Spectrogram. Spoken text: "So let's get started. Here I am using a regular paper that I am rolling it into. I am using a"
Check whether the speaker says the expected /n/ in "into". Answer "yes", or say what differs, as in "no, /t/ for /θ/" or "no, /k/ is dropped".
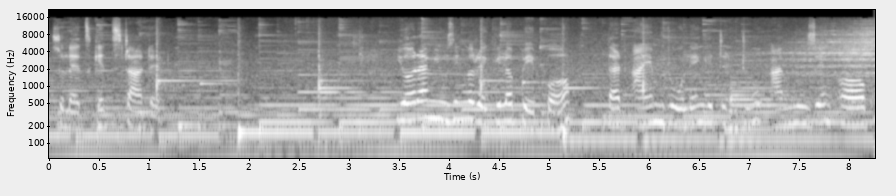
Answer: yes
